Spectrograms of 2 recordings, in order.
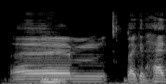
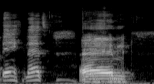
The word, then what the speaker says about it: Birkenhead: Birkenhead, I should say, pronounce it properly. Got my Scouse accent, that Birkenhead.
